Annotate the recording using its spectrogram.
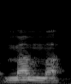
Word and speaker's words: mamma: double M in the middle, so mamma. – Correct. And careful here because it's il papà with an accent on the last A, but it's la mamma.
